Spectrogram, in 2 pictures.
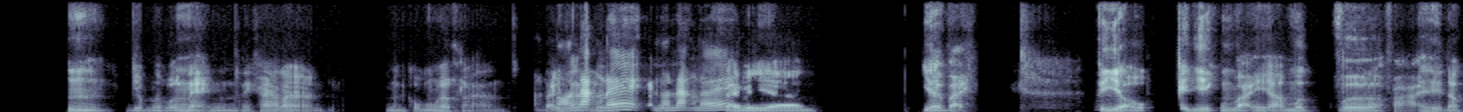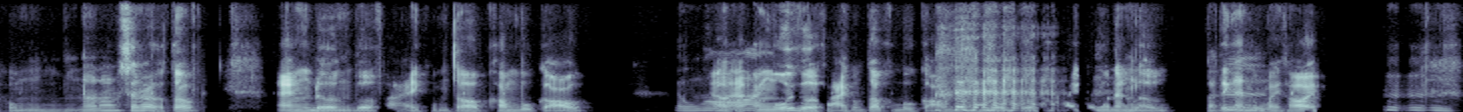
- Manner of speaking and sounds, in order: tapping; laugh
- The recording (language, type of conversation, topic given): Vietnamese, podcast, Bạn thấy việc giữ gìn tiếng mẹ đẻ hiện nay khó hay dễ?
